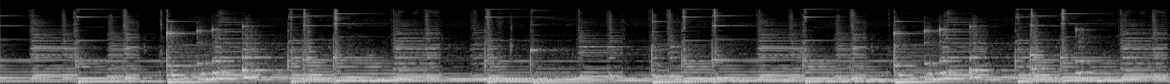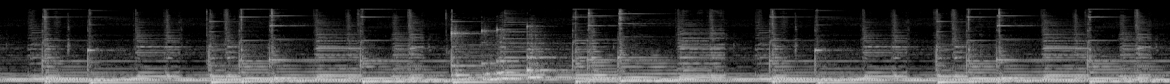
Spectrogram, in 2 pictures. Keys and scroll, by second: 5.0 Delete, 7.7 ctrl+g.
